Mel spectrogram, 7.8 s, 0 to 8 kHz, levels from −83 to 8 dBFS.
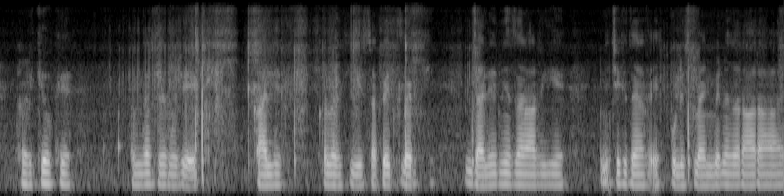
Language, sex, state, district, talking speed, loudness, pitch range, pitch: Hindi, male, Bihar, Jamui, 215 wpm, -22 LUFS, 115-125 Hz, 120 Hz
